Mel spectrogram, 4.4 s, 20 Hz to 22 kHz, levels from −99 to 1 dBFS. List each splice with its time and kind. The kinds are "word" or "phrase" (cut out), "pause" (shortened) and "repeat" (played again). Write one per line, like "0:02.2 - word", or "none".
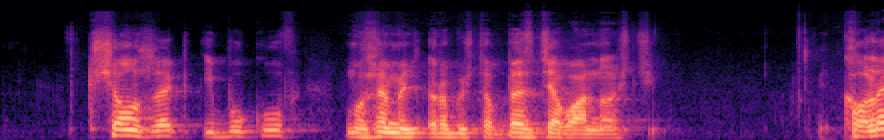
0:01.6 - pause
